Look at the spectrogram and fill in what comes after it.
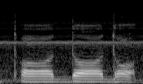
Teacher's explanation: दांत से जिह्वा टकराती है, इसलिए ये हुआ दंत वर्ण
